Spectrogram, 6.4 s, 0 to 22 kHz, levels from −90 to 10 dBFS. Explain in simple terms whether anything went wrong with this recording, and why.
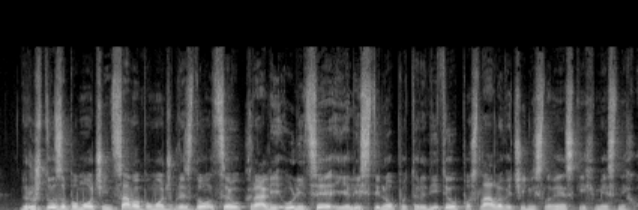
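Nothing went wrong with this audio, because there is no fault to hear anywhere in the speech.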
